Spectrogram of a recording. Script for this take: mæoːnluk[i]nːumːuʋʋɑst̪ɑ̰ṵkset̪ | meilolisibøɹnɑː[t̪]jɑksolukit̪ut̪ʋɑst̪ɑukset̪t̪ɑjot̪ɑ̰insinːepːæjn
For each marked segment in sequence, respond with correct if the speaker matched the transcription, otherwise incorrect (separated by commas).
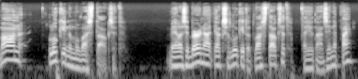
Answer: correct, correct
